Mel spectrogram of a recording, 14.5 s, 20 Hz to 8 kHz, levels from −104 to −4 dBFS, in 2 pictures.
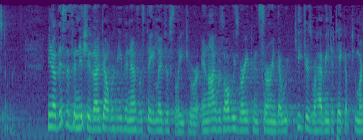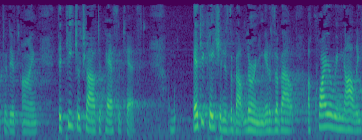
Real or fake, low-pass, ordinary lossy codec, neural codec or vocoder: real; 7.2 kHz; MP3, 32 kbps; none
